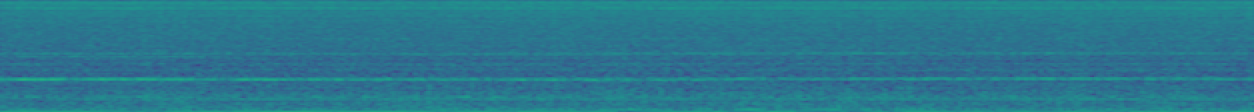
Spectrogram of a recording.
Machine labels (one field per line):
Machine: fan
